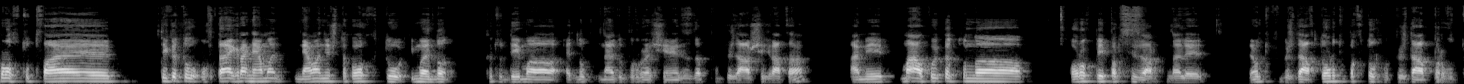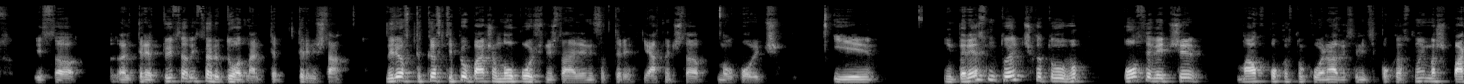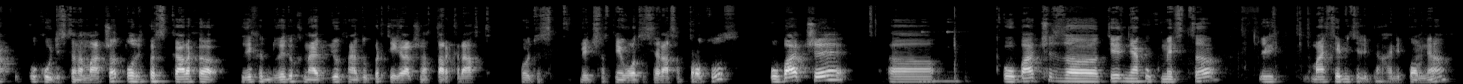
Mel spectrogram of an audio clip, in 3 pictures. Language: Bulgarian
